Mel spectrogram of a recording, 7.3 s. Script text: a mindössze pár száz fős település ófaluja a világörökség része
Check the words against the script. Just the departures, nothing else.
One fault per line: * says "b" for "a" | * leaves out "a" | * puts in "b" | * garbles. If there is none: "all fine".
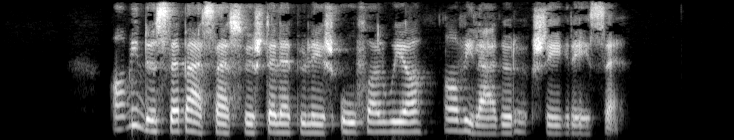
all fine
